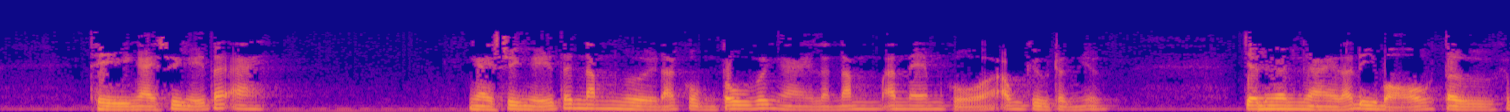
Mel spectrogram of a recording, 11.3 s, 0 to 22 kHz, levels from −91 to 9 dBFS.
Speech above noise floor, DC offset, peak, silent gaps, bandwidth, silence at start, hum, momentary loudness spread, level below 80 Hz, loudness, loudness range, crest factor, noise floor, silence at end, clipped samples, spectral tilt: 28 dB; under 0.1%; -4 dBFS; none; 7 kHz; 0.7 s; none; 8 LU; -50 dBFS; -20 LUFS; 3 LU; 18 dB; -47 dBFS; 0 s; under 0.1%; -7 dB/octave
